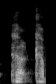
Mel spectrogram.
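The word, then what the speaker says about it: Qapla': Kapla.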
